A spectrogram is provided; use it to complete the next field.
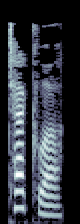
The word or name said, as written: tekla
